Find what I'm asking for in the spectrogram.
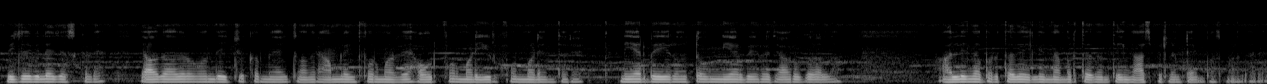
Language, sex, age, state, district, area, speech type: Kannada, male, 18-30, Karnataka, Kolar, rural, spontaneous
